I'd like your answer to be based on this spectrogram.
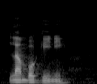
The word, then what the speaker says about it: Lamborghini: Bilmærket hedder Lamborghini.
